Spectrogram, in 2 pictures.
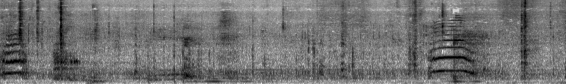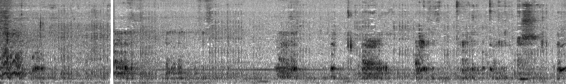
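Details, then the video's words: Mother cat with her fluffy kittens indoors; a clear rising-falling meow with stacked harmonics near the seventh second, softer murmuring cat sounds and soft rustling around it. "Mother cat loves her sweet pies so much"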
